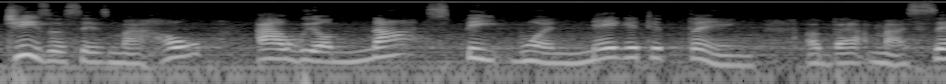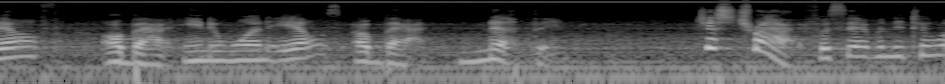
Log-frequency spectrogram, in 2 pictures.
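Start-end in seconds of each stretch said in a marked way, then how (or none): 0.0-7.5 low, soft private resolve; inward self-talk. Acted. Preacher modelling a believer's thought for seventy-two hours, quiet self-talk. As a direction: say it quietly, as if to yourself. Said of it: "think within yourself".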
